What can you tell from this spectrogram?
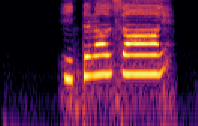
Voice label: "いってらっしゃーい", kawaii voice; 挨拶

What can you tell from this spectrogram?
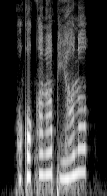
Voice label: ここからピアノ, kawaii voice; ASMR; 色々なワンショット

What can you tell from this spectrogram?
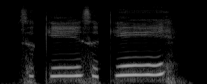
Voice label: "すきすきー", kawaii voice; ASMR; 色々なワンショット

